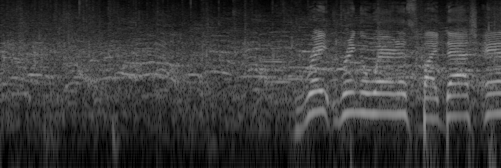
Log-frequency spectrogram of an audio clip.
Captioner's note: crowd chatter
